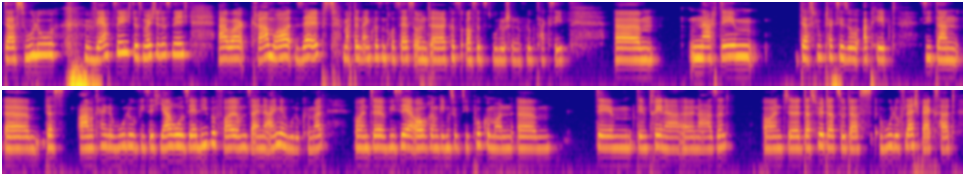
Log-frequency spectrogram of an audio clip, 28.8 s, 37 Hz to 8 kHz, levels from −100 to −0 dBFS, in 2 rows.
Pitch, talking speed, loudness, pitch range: 215 Hz, 150 wpm, -22 LUFS, 205-235 Hz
